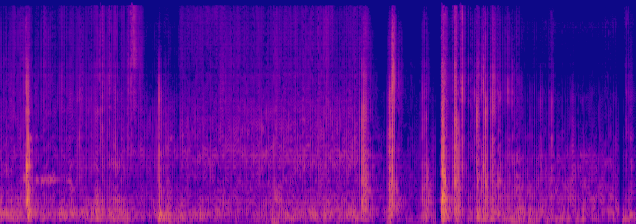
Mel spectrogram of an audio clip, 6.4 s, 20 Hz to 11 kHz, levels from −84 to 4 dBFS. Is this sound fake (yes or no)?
yes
